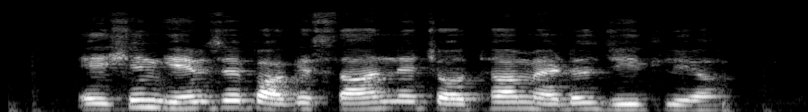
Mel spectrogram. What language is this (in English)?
Urdu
